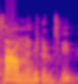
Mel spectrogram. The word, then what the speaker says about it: salmon: Don't say Salmon because my girl is in the feed and she'll probably be like, because she talk about it, because every now and then I'll pronounce that L. It's tough though, man. Right, right. It's tough to sit there and not leave that L out of there.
